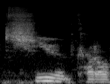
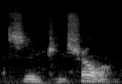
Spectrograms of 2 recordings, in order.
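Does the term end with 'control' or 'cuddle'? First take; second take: cuddle; control. First: The term ends with the sound 'cuddle'. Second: The term ends with the word 'control'. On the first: "I think I pronounced it cube cuddle for the longest time" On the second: "it might be cube control"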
